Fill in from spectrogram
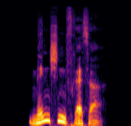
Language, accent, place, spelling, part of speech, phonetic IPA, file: German, Germany, Berlin, Menschenfresser, noun, [ˈmɛnʃn̩ˌfʁɛsɐ], De-Menschenfresser.ogg
- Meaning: 1. cannibal 2. man-eater (animal that eats humans) 3. ogre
